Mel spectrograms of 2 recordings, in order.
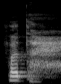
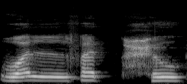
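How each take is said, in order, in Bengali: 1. শব্দটি কোনো স্বরধ্বনি ছাড়া h দিয়ে শেষ হয়। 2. শব্দটি h-এর পরে একটি হ্রস্ব স্বরধ্বনি দিয়ে শেষ হয়।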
